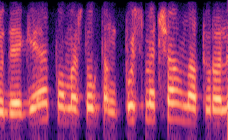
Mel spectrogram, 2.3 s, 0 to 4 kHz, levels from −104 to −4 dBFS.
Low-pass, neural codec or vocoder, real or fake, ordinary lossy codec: 3.6 kHz; none; real; Opus, 16 kbps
